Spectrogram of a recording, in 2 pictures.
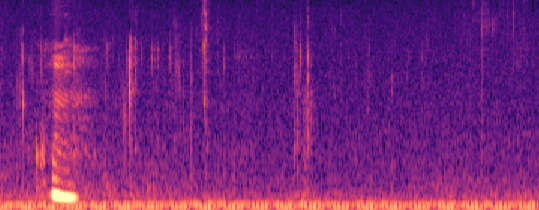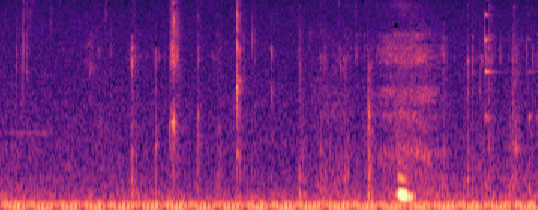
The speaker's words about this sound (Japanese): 枝豆美味しい。おばあちゃんありがとう。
